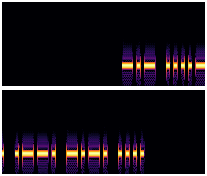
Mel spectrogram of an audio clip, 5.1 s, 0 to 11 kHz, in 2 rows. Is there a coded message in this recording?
Yes: Morse code from 1.5 to 4.3 s, heard as a keyed tone, about 24 wpm, 700 Hz. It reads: K4PCH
